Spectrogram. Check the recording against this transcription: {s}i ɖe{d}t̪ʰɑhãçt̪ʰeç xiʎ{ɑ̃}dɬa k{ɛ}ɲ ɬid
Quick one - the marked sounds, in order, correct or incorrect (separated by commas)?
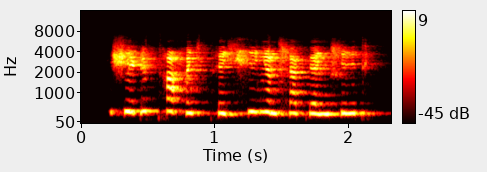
incorrect, correct, correct, correct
